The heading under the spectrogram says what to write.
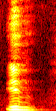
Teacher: Обращаем внимание на произношение из. Межзубное произношение эзаль.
